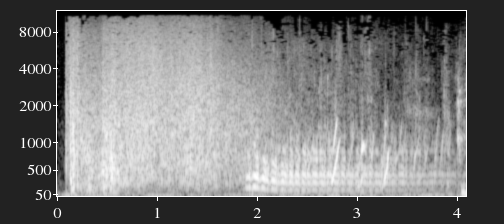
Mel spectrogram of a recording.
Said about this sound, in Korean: 그러더니 나그네는 옷을 훌렁훌렁 벗어던지고는 간다! 시냇물 속으로 풍덩 뛰어들었어요.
